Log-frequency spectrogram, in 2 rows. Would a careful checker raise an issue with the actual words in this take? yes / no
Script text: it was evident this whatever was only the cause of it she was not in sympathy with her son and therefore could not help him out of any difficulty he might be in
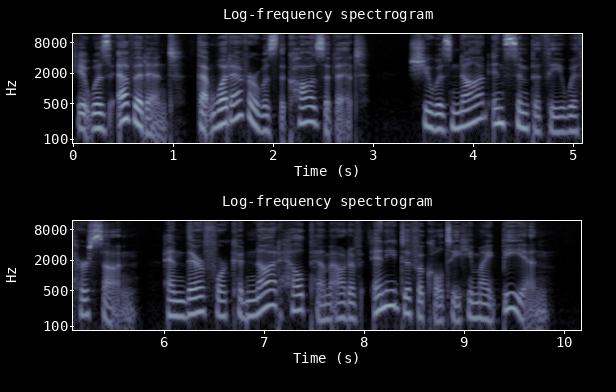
yes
